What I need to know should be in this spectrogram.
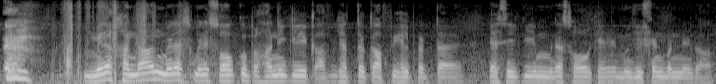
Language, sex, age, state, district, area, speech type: Urdu, male, 30-45, Uttar Pradesh, Aligarh, rural, spontaneous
